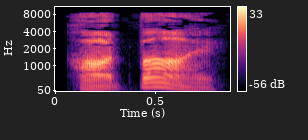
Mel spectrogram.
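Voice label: "hard by", British English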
